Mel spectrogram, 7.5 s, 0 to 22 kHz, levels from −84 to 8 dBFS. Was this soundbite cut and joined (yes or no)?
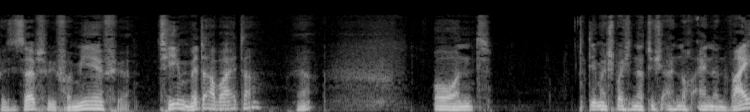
no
